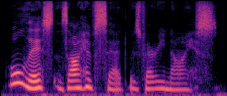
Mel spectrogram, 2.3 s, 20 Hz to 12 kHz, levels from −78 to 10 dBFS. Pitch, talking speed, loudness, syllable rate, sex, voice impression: 220 Hz, 235 wpm, -18 LUFS, 5.0 syllables/s, female, feminine, adult-like, slightly tensed, powerful, bright, soft, raspy, intellectual, friendly, slightly kind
